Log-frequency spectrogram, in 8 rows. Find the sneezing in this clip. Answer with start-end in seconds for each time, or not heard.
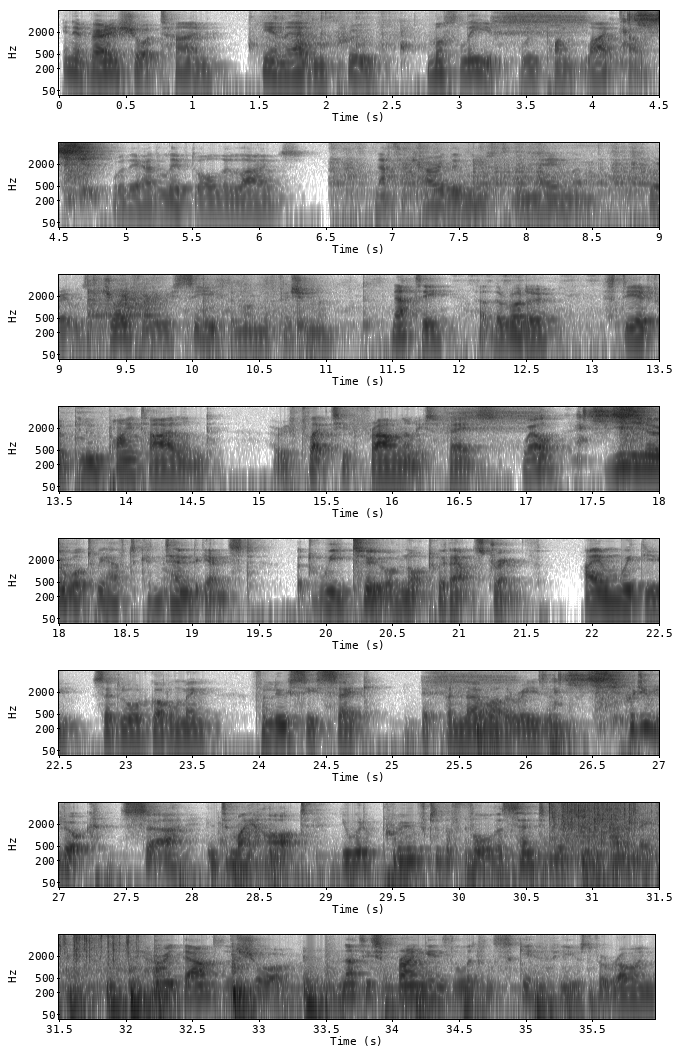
3.2-4.8, 16.4-17.9, 25.2-26.8.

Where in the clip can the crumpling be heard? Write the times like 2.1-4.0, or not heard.
1.4-3.0, 30.6-32.1.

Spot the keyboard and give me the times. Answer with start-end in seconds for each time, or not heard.
25.1-35.5.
